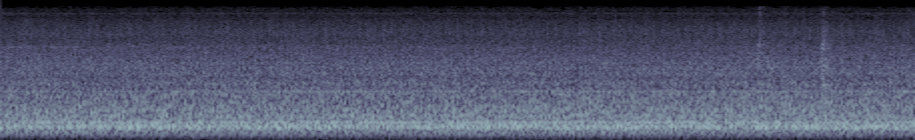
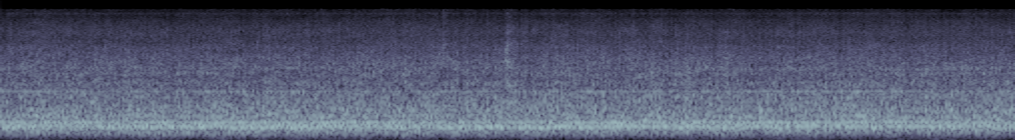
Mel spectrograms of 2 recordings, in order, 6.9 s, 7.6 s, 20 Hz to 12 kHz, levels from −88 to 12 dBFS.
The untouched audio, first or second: first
